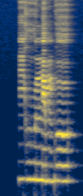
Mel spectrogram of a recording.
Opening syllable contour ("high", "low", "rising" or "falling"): high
